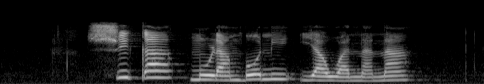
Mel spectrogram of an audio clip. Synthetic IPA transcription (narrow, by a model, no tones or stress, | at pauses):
ʂikʼamuɺambonijawanana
